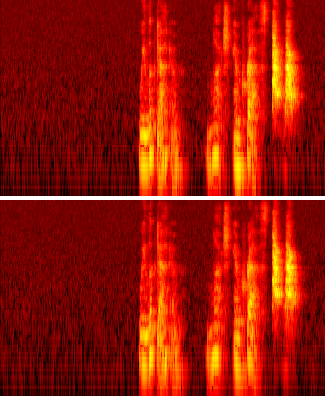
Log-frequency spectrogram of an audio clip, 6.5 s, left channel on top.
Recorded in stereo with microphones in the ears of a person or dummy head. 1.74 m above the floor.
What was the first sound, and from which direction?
A woman speaking, 10° left (ahead or behind).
